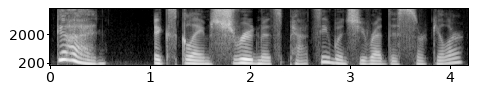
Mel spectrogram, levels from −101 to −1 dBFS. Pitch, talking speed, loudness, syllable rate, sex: 190 Hz, 145 wpm, -18 LUFS, 4.2 syllables/s, female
